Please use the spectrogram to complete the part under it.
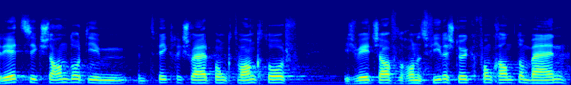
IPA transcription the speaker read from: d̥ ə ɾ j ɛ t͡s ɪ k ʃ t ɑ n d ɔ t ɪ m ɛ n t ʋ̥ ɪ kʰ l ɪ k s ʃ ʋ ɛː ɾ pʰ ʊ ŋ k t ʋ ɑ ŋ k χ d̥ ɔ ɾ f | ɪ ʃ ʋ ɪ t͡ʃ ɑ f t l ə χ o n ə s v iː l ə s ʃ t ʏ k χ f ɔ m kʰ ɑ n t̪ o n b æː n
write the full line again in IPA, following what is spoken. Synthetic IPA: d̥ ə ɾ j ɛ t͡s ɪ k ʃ t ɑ n d ɔ t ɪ m ɛ n t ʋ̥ ɪ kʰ l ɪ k s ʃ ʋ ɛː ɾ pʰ ʊ ŋ k t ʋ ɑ ŋ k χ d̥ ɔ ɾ f | ɪ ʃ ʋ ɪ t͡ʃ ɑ f t l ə χ o n ə s f iː l ə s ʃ t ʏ k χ f ɔ m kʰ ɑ n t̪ o n b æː n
